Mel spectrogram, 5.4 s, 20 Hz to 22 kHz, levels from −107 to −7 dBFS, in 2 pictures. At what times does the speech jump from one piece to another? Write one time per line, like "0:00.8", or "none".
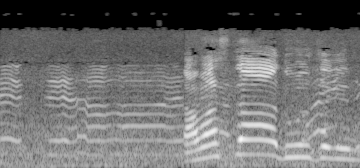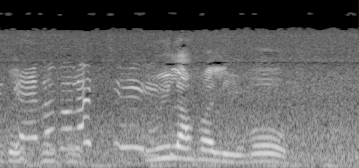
0:01.4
